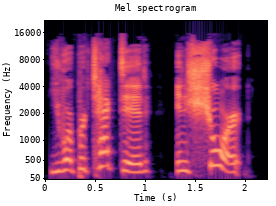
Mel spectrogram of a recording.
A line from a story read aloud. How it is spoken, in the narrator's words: Dumbledore shouts back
